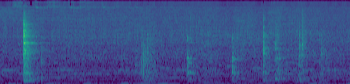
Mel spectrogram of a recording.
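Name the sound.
tossing Mongolian beef with spring onion greens in a pan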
